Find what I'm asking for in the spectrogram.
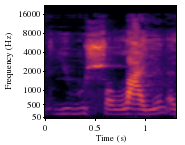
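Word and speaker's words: Yerushalayim (ירושלים): And that's why there's only really, even though we pronounce it Yerushalayim, as if there is a Yud to indicate there are two Yerushalayims, but it's spelled Yerushalayim without the Yud to indicate there's really only one Yerushalayim.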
